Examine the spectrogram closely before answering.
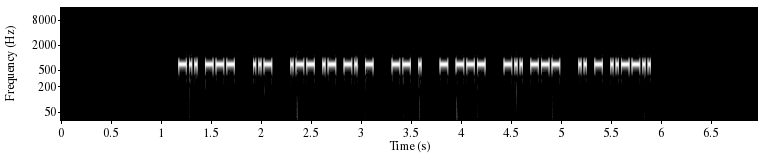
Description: Morse code, heard as a keyed tone, about 42 wpm, 700 Hz. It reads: DO U WANT ME TO DO IT?
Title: Sentences from Top 200 Words and Abbreviations 45wpm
